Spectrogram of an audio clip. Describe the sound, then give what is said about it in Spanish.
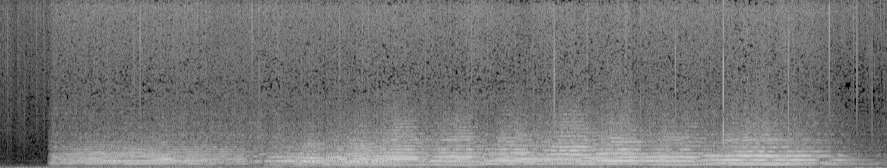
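Three French horns of an orchestra play the severe, sombre theme of the villainous wolf in the tale of Pedrito and the wolf: a dark, ominous theme in loud, sustained low chords that swell slightly and hold steady for several seconds, with no voices present. “lobo villano, los tres cornos, severos y sombríos.”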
